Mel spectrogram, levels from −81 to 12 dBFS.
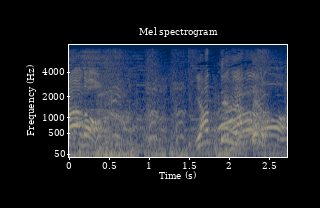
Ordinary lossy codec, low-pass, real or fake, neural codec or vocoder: none; 7.2 kHz; real; none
